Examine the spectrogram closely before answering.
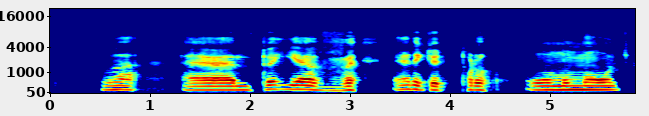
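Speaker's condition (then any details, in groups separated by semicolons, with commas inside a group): Cerebral palsy; unable to walk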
